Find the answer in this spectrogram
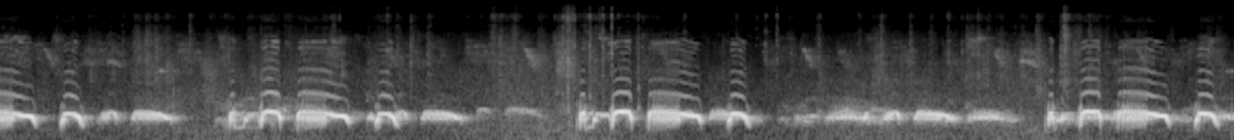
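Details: Spotted dove in a cage, never yet put into a decoy trap, cooing in the one-kuk throw style with a medium voice; soft rounded phrases of several coos recur steadily, some notes bending upward then down.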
